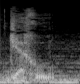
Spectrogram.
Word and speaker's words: YHWH: Los textos egipcios dicen que uno de los lugares donde los Shasu vivían se llamaba YHWH, probablemente pronunciado Yahu, seguramente el nombre de su dios protector.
